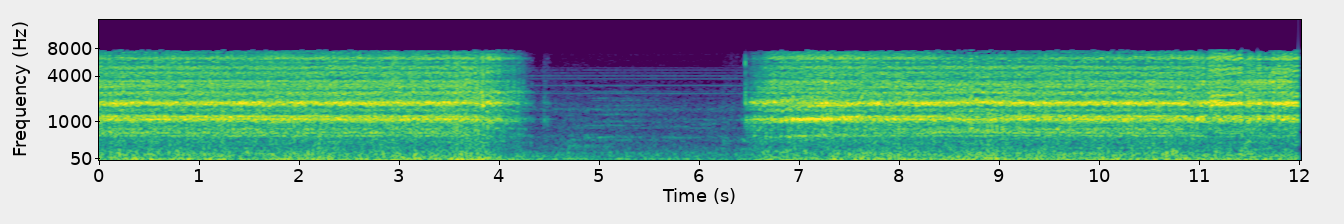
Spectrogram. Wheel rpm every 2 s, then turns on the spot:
160, 150, 10, 90, 160, 160.
none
